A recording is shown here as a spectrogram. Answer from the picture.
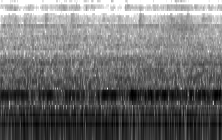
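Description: Steady machine hum: one constant mid-pitched tone over an even low rumble, without change.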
